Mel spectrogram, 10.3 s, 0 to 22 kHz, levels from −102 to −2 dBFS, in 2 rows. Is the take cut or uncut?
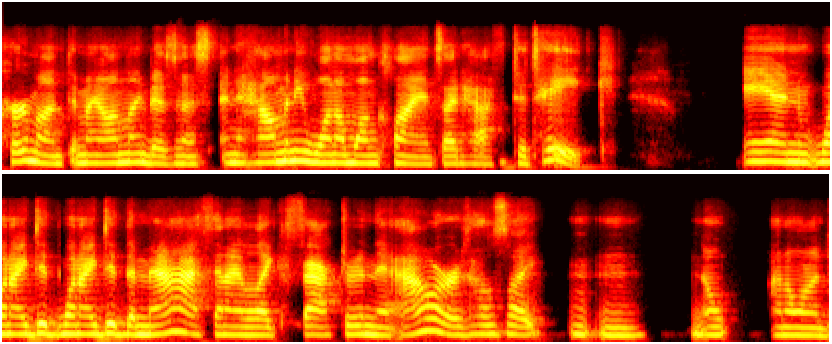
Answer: cut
